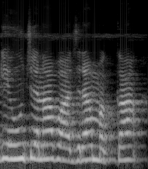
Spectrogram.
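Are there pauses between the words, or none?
none. The words run together without pauses.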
